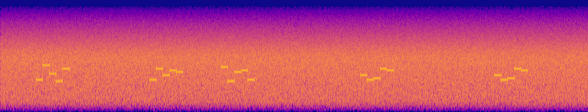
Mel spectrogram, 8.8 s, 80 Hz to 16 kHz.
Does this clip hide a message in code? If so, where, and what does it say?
Yes: five-tone selective call (CCIR) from 0.5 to 7.9 s, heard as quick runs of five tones, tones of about 100 ms, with radio hiss. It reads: 22619 29587 01782 52398 52398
